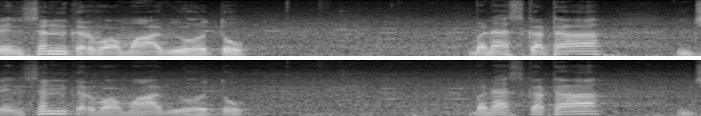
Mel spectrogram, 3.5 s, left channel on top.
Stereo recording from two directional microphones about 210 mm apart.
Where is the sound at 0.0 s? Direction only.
25° left (ahead or behind).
